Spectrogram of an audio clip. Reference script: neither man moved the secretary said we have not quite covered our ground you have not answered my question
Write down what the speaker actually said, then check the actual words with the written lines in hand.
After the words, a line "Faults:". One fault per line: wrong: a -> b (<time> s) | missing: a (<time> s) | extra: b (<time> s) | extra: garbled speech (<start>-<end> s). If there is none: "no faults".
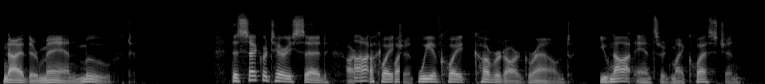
neither man moved the secretary said [garbled] we have quite covered our ground you not answered my question
Faults:
extra: garbled speech (3.5-4.1 s)
missing: not (4.4 s)
missing: have (6.1 s)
